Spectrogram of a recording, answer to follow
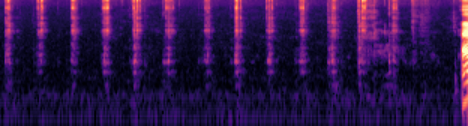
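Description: Computer mouse scroll wheel clicking notch by notch while scrolling a page, a faint, even tick about twice a second.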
